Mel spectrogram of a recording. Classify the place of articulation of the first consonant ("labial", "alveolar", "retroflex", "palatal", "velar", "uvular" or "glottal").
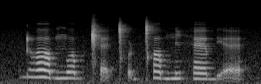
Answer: retroflex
